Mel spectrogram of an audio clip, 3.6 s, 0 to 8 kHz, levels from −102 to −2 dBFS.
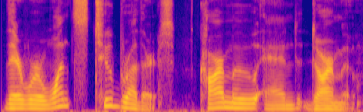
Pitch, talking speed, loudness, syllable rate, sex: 115 Hz, 130 wpm, -19 LUFS, 4.1 syllables/s, male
